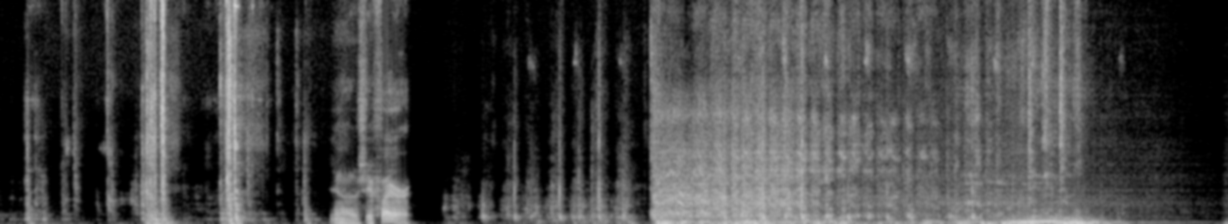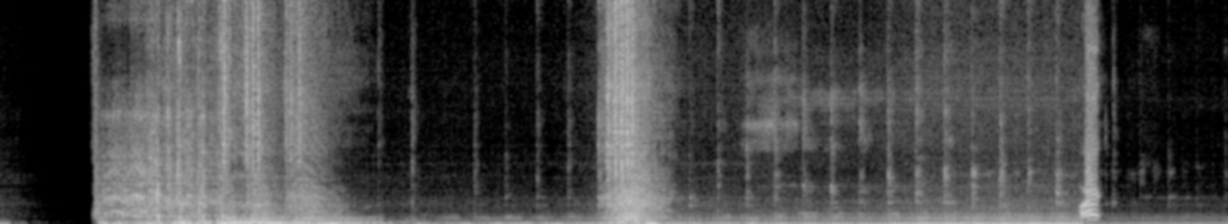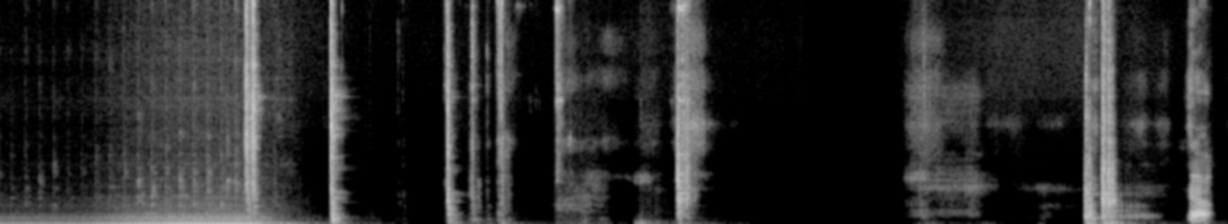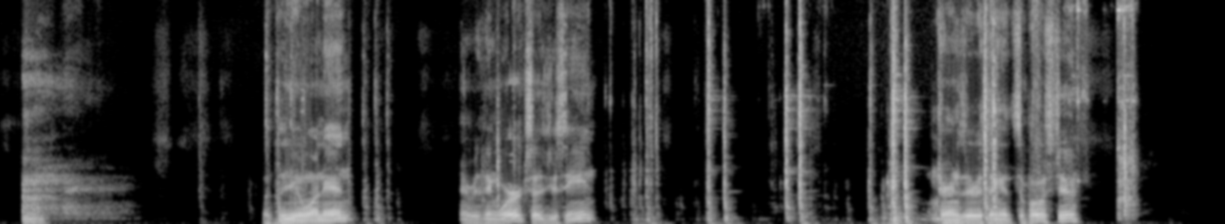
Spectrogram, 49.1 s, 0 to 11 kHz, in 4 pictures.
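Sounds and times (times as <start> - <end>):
starter motor cranking engine: 6.5 - 12.4, 13.2 - 27.8
ignition key clicks: 26.1 - 27.6.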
